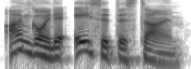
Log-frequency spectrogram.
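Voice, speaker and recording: A man's voice: mid-range voice, big pitch swings, measured pace, no echo, clean studio sound. A man playing an eager, polite student who asks plain questions in a scripted classroom dialogue. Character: young adult male student, eager, polite.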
